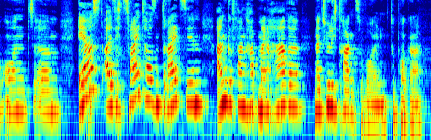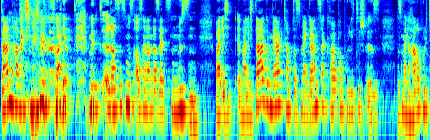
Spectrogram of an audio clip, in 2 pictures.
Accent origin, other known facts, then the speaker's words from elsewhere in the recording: Germany; also born or lived in Brazil; Also ich bin ja in Brasilien geboren und als ich 3 Jahre alt war, hat meine Mutter meinen Stiefvater kennengelernt. … Und dann sind wir nach Deutschland.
